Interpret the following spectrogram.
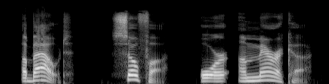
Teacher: the schwa sound uh that relaxed neutral vowel you hear in words like about, sofa, or America. Americans use the schwa a lot in unstressed syllables.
